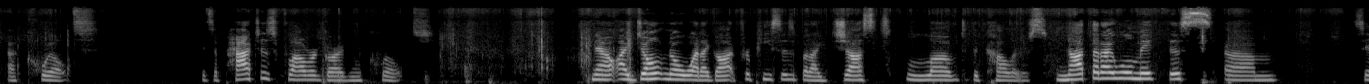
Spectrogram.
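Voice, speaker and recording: A woman with a scratchy voice chatting casually as she shows off a thrift haul, often trailing off into quiet asides. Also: mid-range voice. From Canada. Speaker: vlogger showing a thrift haul. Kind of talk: casual show-and-tell chat.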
